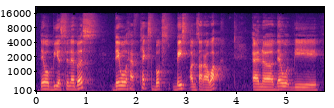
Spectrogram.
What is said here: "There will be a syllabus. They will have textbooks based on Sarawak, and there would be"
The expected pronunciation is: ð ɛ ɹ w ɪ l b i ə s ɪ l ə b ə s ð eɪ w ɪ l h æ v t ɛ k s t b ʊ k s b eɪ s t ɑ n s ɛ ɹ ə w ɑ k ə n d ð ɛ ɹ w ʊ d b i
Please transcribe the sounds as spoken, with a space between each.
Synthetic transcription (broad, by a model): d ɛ w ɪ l b i ə s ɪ l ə b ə s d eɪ w ɪ l h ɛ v t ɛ k s b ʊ k s b eɪ s t ɑ n s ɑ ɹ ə w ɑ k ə n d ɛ w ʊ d b i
